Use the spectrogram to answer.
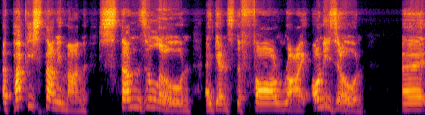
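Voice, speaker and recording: A man's voice: sits high, a bit bright. A man hosting a livestream, giving loose running commentary over video clips and talking straight to his viewers. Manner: rambling, talks straight to viewers as "guys", frequent restarts and "right". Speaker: livestream host.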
